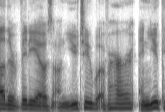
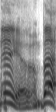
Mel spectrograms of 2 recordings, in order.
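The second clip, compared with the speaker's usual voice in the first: put-on Italian accent, much higher; 11 semitones higher than usual. Trying out voices for a bit, the speaker slips into an Italian accent. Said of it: "I went Italian".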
